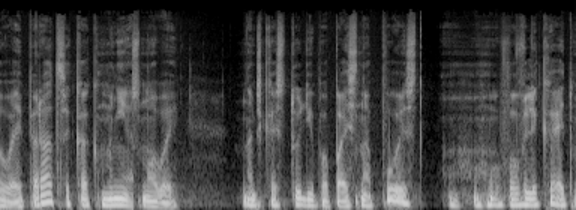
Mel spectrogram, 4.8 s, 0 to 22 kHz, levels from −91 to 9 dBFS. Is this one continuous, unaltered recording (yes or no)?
no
